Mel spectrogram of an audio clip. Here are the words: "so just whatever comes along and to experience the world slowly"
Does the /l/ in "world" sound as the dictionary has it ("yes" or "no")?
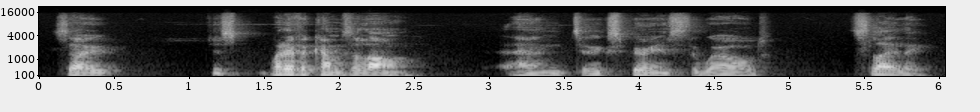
yes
